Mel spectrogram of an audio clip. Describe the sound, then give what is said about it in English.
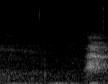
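A single short dog bark pops up near the end, moderately loud, over a quiet background with no talking. “Sorry about the dog.”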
